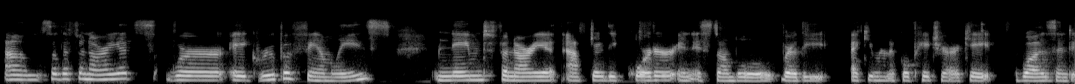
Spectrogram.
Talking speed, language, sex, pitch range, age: 125 wpm, English, female, 175-205 Hz, 30-49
